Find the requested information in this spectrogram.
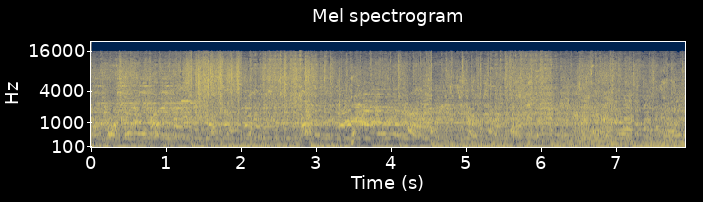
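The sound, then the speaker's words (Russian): Hunting dogs bark and yelp in pursuit through a forest, a continuous run of overlapping barks blended with other dense noise that persists throughout. “За ними гонятся охотники с собаками.”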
